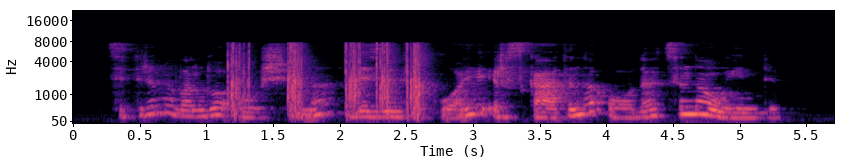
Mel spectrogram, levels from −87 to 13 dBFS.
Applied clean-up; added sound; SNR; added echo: none; Clapping; 2 dB; none.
